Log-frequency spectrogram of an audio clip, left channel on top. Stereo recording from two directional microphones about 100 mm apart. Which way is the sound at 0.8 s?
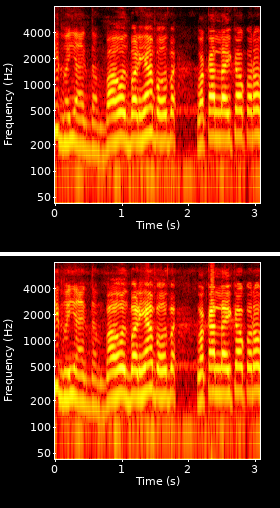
30° left (ahead or behind).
